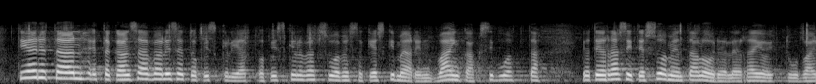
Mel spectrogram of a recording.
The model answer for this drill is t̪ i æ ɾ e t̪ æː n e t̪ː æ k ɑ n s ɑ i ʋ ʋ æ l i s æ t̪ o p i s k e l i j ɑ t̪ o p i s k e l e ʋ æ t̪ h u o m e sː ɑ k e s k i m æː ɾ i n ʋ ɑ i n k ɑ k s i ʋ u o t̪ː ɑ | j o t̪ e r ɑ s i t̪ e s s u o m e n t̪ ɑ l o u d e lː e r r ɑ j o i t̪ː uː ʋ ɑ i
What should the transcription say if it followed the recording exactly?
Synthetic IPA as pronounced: t̪ i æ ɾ e t̪ æː n e t̪ː æ k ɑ n s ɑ i ʋ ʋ æ l i s e t̪ o p i s k e l i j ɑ t̪ o p i s k e l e ʋ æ t̪ s u o m e sː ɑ k e s k i m æː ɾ i n ʋ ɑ i ŋ k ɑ k s i ʋ u o t̪ː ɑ | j o t̪ e r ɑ s i t̪ e s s u o m e n t̪ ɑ l o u d e lː e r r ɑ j o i t̪ː uː ʋ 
